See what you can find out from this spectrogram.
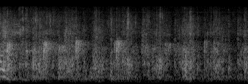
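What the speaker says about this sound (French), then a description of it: "vous pouvez les applaudir" An audience at a French regional roadmap presentation event applauds a team, steady dense clapping throughout with a few brighter claps standing out, with faint voices mixed in.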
